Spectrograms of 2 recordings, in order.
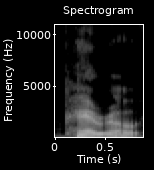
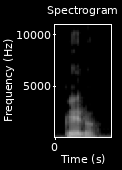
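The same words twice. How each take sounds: First: It is said with an English-style R. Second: It is said with a Spanish-style R. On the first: The speaker calls it wrong. "it's not pero" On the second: The speaker calls it right. "it is pero"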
